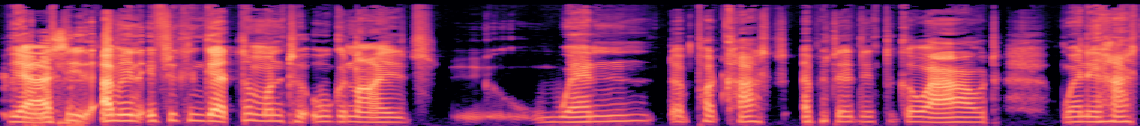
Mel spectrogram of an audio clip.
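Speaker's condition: High-frequency hearing loss, speech impediment, mild; lifelong high-frequency hearing loss, not deaf, hears low frequencies and deep voices, bells; cannot pronounce certain words often starting with ch, never heard

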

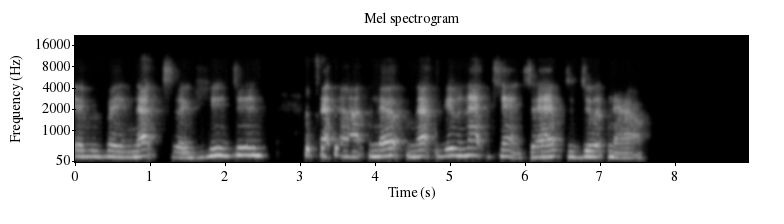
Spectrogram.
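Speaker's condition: ALS; voice changed, can no longer sing or perform, voice banked

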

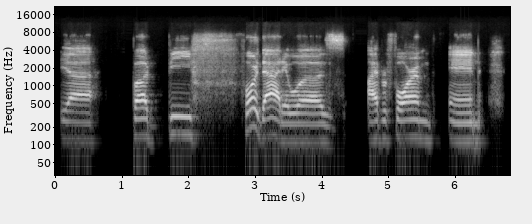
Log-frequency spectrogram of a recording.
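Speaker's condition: Stutter; stutter since childhood, stutters in six languages: English, French, Spanish, Arabic, Portuguese, Armenian; no stuttering when singing, avoided speaking for years out of fear, later joined Toastmasters and debating club; prolonged sounds, blocks

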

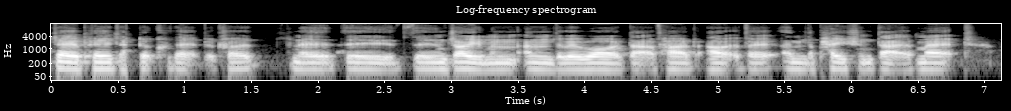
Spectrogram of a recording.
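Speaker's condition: Profound deafness; congenital profound deafness, diagnosed at 18 months, no hearing; talks despite consultant predicting no speech and need for sign language

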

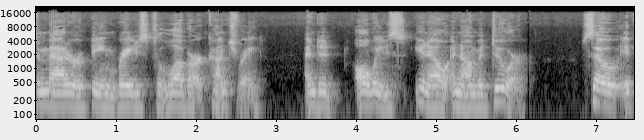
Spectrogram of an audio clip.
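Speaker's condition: ALS; walking impaired

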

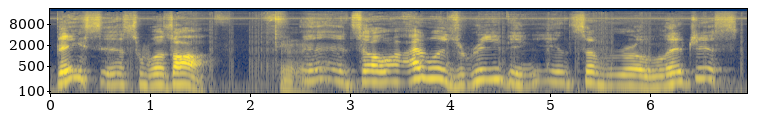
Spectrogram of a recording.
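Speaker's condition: Cerebral palsy; from birth

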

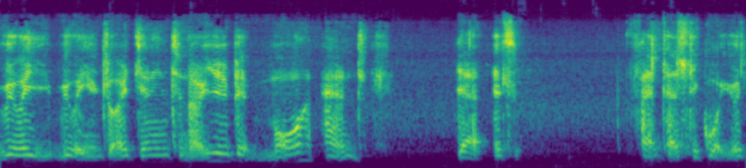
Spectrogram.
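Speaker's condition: Cerebral palsy; from birth, born two months premature, died twice at birth, brain damage

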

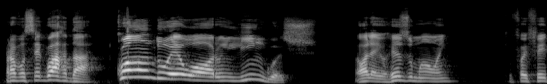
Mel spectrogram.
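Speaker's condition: No condition

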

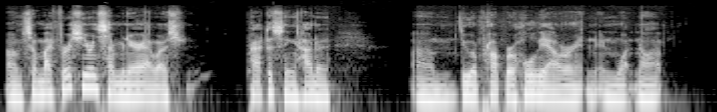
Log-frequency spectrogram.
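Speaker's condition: Cleft palate; nose and lip

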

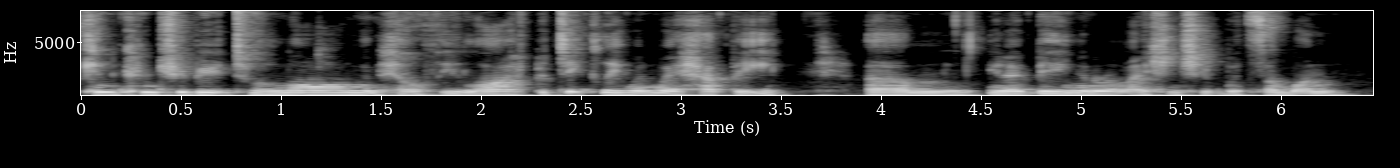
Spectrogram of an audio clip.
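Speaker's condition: No condition

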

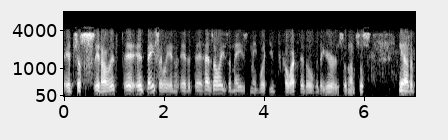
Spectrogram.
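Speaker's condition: No condition

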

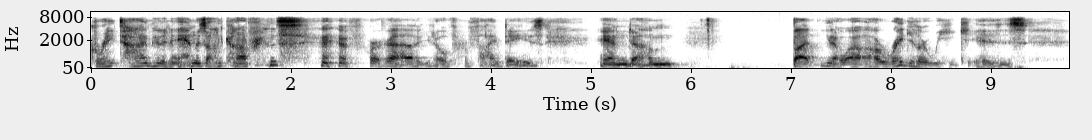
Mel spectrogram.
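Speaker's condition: Spasmodic dysphonia; can manipulate certain words and vocal cords to produce sound

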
